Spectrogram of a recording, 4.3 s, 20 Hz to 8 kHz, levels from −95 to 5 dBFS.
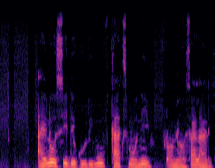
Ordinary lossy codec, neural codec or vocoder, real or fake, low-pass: none; none; real; 7.2 kHz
